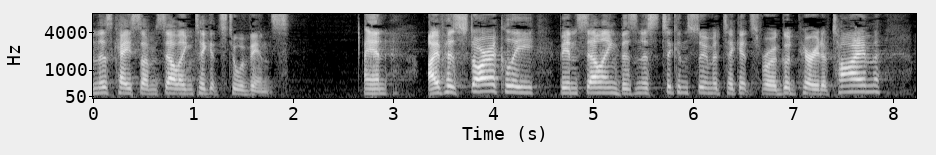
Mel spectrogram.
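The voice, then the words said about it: New Zealand accent. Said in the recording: “So I'm from New Zealand. Hopefully you can catch up with the accent.”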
